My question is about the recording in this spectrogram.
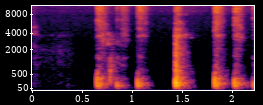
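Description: A foam blending brush knocking against a plastic stencil on paper as ink is worked in: about five short knocks in quick, uneven succession, starting about half a second in.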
